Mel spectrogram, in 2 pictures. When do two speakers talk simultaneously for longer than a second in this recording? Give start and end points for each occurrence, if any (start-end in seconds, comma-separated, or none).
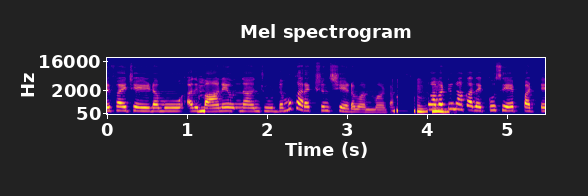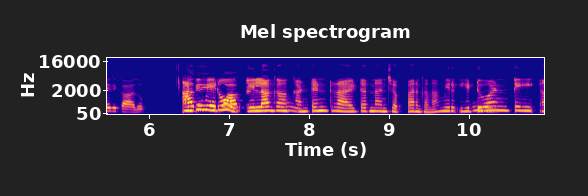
none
